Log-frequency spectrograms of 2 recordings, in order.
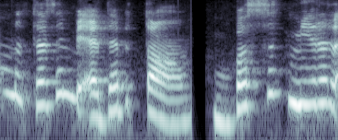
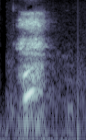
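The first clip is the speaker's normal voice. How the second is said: sharp breathless gasp of fear; frightened gasp; 9 semitones higher, 9 dB quieter than usual. A narrator's reading. Nour gasps in fright at her uncle, a sharp gasp. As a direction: gasp in sudden terror. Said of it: "نور بخوف وهي بترتجف".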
